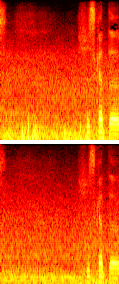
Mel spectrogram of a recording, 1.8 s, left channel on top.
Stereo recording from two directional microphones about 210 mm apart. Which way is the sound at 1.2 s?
5° left (ahead or behind).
